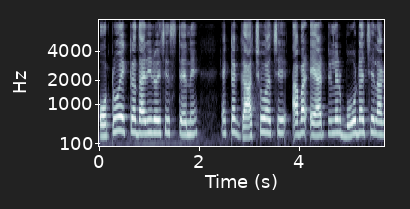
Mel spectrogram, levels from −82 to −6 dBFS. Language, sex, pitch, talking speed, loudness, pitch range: Bengali, female, 275 Hz, 170 wpm, -16 LUFS, 250-285 Hz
